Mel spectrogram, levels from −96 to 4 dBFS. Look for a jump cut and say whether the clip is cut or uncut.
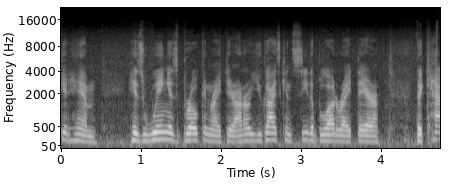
uncut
